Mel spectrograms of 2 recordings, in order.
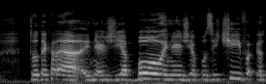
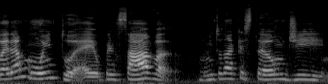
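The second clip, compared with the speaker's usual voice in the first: ordinary talk, nothing marked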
